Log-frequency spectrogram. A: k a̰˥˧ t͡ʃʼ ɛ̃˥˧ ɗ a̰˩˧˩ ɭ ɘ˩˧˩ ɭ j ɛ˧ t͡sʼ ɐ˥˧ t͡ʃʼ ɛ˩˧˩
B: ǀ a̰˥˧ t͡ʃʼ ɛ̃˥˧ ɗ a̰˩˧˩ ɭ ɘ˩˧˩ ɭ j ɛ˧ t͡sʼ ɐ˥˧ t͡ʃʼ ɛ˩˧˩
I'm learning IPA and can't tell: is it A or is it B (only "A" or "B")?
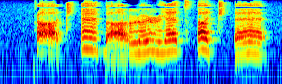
A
